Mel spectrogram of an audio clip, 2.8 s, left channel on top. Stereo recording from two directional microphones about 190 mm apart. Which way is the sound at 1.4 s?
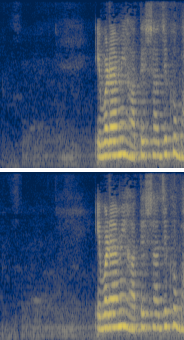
25° right (ahead or behind).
